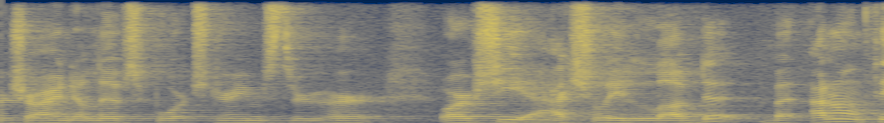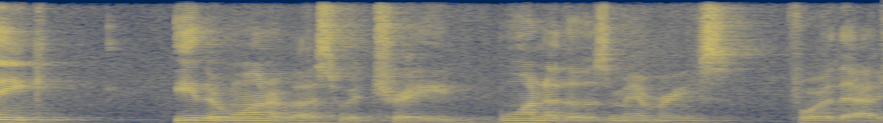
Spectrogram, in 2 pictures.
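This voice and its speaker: A middle-aged father of the bride gives a heartfelt, prepared wedding toast, emotional and holding back tears. His voice is medium-pitched with a darkish tone, and the room is echoey.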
